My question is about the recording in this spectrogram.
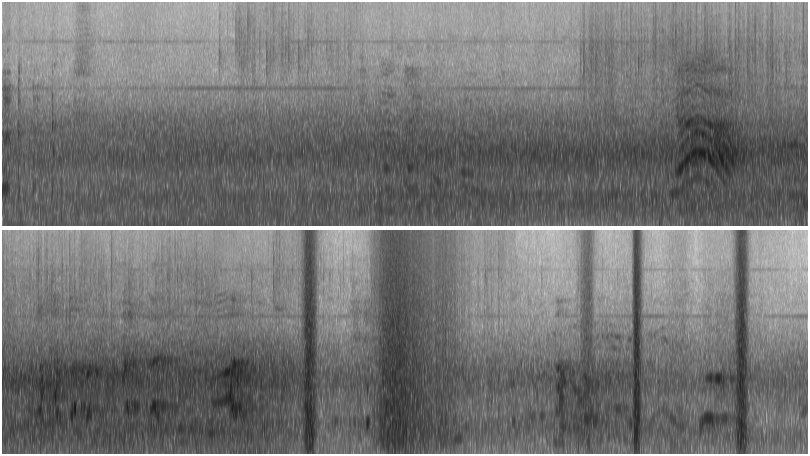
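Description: Beer poured from a rooftop splashing down onto a person wrapped in a plastic bin bag, as a steady noisy wash with short vocal sounds in the middle and a few sharp clicks or bursts near the end.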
